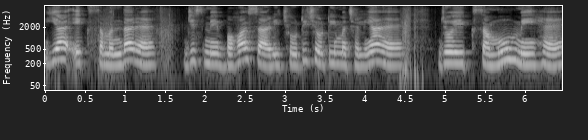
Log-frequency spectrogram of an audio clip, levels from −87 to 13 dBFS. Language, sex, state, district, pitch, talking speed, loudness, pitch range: Hindi, female, Uttar Pradesh, Varanasi, 200 Hz, 130 wpm, -18 LUFS, 185-230 Hz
